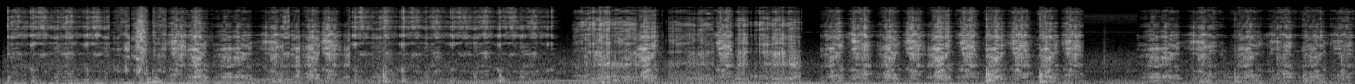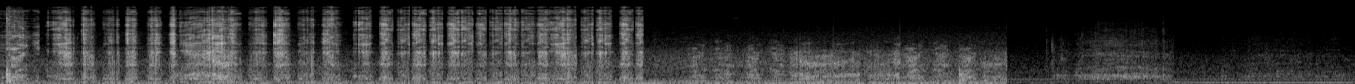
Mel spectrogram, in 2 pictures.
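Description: Blue paper shop towel rubbing on wet car window glass in rapid back-and-forth strokes, with brief pauses. The rubbing is softer for a few seconds near the end, then stops suddenly.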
